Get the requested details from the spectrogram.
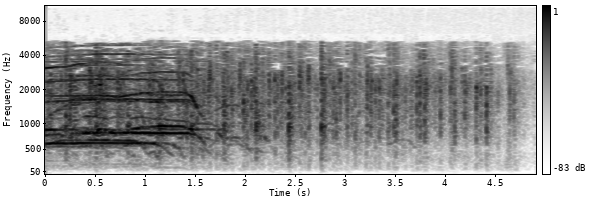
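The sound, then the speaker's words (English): A crowd shouts a loud "thank you" together for about a second and a half, thanking a woman who served as an elder and is stepping down, then breaks into cheering and steady, scattered applause that gradually thins out. “So can you all just kind of scream, thank you,”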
